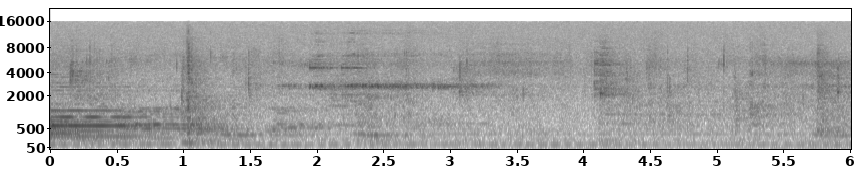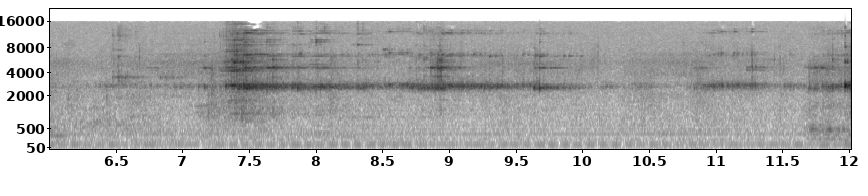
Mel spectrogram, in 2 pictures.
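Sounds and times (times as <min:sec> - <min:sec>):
censer bells jingling: 0:01.6 - 0:04.0, 0:05.9 - 0:12.0.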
